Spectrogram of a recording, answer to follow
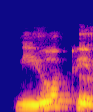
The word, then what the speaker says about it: миопия: Миопия, майопия? Вопросов пока не вижу в чате. Я думаю, что вопрос миопии и гиперметропии понятен большинству. Да, миопия. Майопия, ну... Я, может, это просто больше произношу на английский манер.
